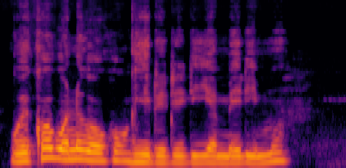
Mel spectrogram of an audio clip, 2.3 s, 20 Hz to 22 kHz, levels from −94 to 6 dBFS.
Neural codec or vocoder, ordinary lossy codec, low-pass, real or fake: vocoder, 44.1 kHz, 128 mel bands, Pupu-Vocoder; none; none; fake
